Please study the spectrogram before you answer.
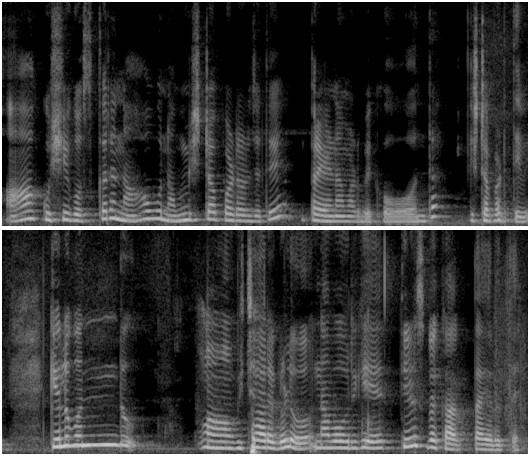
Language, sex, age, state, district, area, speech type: Kannada, female, 18-30, Karnataka, Shimoga, rural, spontaneous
